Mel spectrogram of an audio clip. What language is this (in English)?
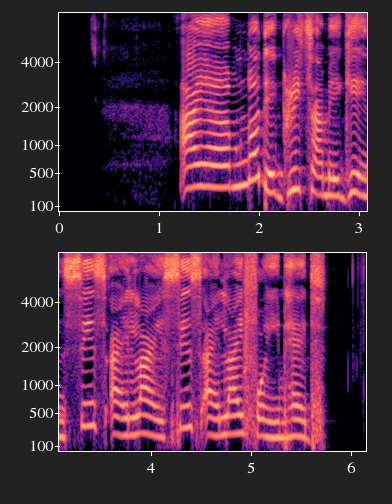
Nigerian Pidgin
